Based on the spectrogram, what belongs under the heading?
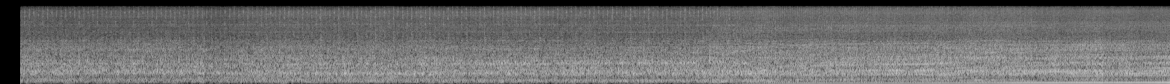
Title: Kia Ceed 1.6L G4FC engine rattle noise warm engine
